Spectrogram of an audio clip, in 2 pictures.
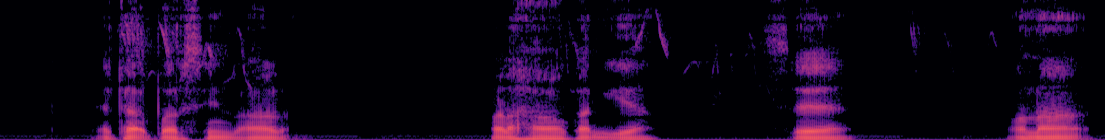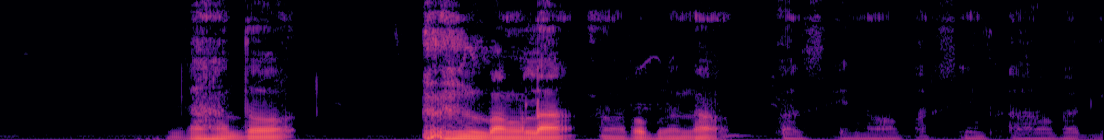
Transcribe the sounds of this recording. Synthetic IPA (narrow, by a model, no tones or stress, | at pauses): ɛʈaʔpəɾsiɲba | paɽaɦawakat̪̚ˀɡɛja | sɛ | ɔna | d͡ʒaɦãd̪ɔ | baŋɡlaʔɾɔpɾɛnaʔpaɾsinɔwapaɾsiɲpaɽaawakat̪̚ɡɛ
